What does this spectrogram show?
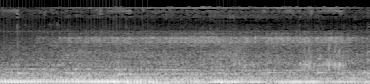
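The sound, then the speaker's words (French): A helicopter flies over a cabin, its deep rumbling rotor and engine noise loud and holding at a constant level throughout, without any voices. “il est en train de survoler ma cabane.”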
